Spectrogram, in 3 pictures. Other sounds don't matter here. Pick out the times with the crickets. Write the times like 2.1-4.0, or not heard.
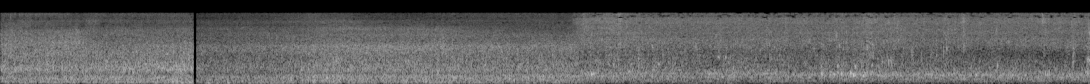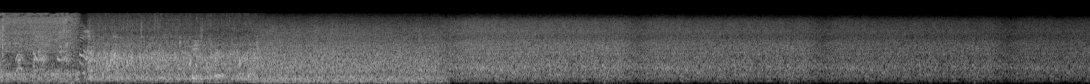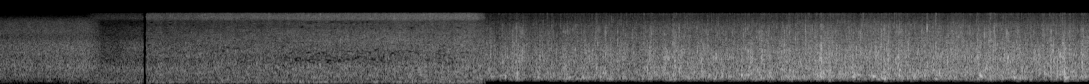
not heard.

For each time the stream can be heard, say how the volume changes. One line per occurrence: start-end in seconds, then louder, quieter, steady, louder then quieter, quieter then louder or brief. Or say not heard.
0.0-32.6 quieter then louder.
